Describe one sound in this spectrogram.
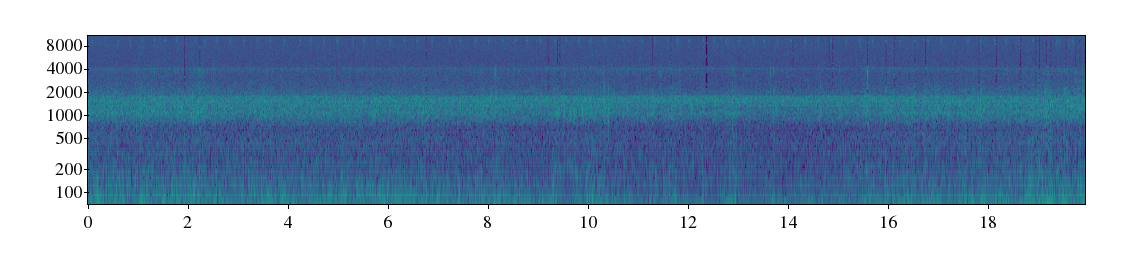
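Tyres roll on a rough road surface.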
